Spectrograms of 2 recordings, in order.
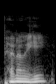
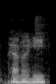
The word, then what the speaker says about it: Panahi: I guess you'd have Kiarostami and Panahi. Is that how you pronounce it? – Panahi. – Oh, excuse me. Panahi.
